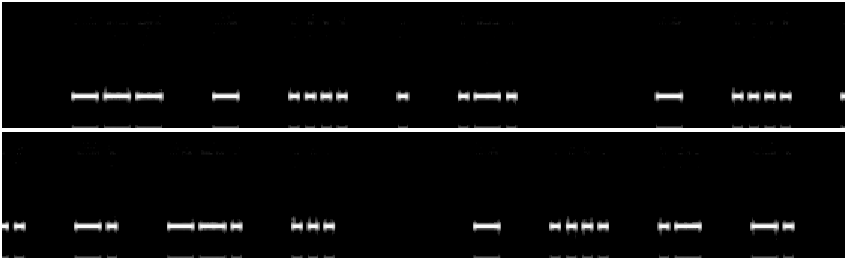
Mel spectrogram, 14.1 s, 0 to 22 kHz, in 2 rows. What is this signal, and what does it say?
Morse code, heard as a keyed tone, about 18 wpm, spaced as for 12 wpm, 1000 Hz. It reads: OTHER THINGS THAN
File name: qotdfiles / 12wpm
